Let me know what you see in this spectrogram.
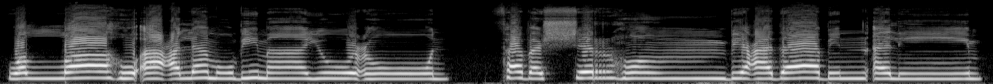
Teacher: حرف العین پہ جزم ہے تو ہمیں عین کو ظاہر کرنا ہے اور ہم عین کو حلق کے درمیان والے حصے سے ادا کریں گے. آخری میں میم پہ پیش ہے تو اس کا دھیان رہے. · کلمت اعلمو کی شروعات میں یہاں حمزت قطع ہے، ہم حمزہ کو ظاہر کریں گے اور حمزہ کو حلق کے نیچے والے حصے سے ادا کریں گے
